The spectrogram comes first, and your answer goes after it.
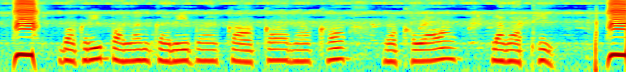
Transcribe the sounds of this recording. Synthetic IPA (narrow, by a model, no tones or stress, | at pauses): bəkɾipaːlənkəɾebɐɾkaːkaɾəkʰ | ɾəkʰwa | ləɡat̪ʰeː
